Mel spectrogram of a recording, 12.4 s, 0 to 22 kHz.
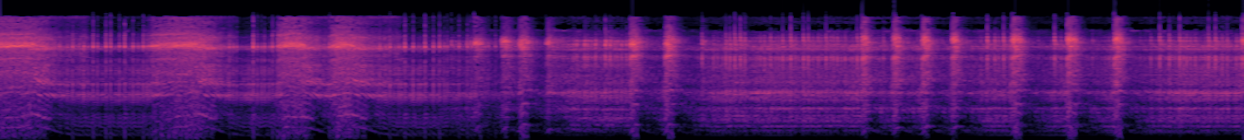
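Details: Rebuilt Mugen MBX6R nitro RC buggy engine after start-up: a high, thin buzz settles into a steady idle after a few blips without dipping or dying, a healthy idle. The idle had been dropping when braking, which needed a linkage tweak.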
